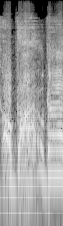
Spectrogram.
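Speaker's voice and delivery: rapturous, ecstatic moan. Asking an audience member how she sounded at the peak: mock spiritual ecstatic cry. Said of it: "were you get really spiritual?".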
